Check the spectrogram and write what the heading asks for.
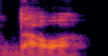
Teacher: if the bha is in the second syllable, it becomes wa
